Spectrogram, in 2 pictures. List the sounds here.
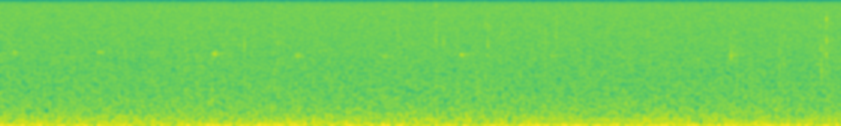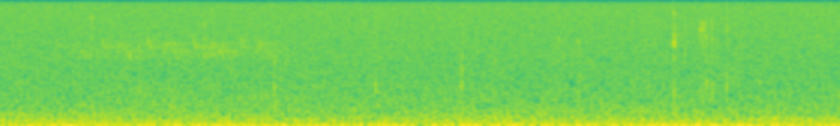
Red Crossbill, Ovenbird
